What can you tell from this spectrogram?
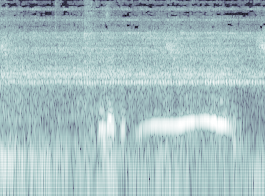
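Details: Mother cat with her kitten, angry: a couple of short broken sounds, then a drawn-out, steady, slightly rising tonal cry lasting about a second and a half before dropping off, with faint background hum.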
